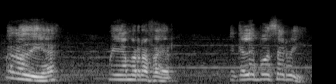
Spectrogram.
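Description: A man's voice: high voice, brisk, a bit bright, faint music behind. A man playing a polite, obliging barman in a radio drama. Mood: polite, eager.

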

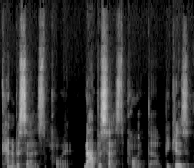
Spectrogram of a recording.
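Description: A man's voice: mid-range voice, huge pitch swings, brisk, creaky, a bit bright, slightly rough. A man co-hosting a casual podcast, rambling and hesitant, full of fillers and restarts as he reads aloud from his notes. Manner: muses aloud while reading from notes. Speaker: podcast co-host.

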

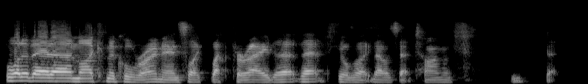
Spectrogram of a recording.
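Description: Man, medium pitch, casual chat, brief easygoing replies. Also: steady tone, normal speed, dull audio. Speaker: podcast co-host and quiz contestant.

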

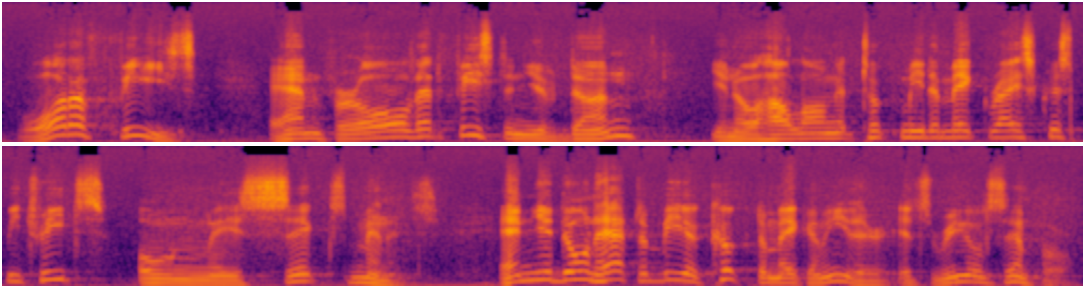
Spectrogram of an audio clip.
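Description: Animated folksy American cowboy pitchman. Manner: folksy, enthusiastic. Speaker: radio pitchman. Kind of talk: 1950s cowboy-style radio advertising.

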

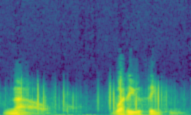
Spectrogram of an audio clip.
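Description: An actor in a 1940s radio comedy playing an absent-minded, probing doctor who repeats himself soothingly. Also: male voice, low voice, slow, slight background noise. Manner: hesitant, repetitive, professionally soothing. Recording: dull, lo-fi 1940s radio recording.

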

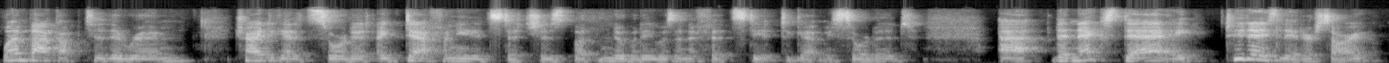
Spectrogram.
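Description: A woman with a deep voice hosting a podcast, chatting casually and telling rambling stories that keep interrupting themselves. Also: normal speed, a bit bright. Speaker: podcast host. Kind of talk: casual chat.

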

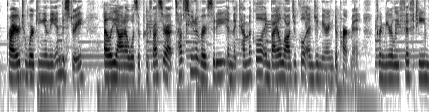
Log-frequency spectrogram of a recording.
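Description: Lower-pitched woman over guitar music. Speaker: podcast co-host. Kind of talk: scripted introduction.

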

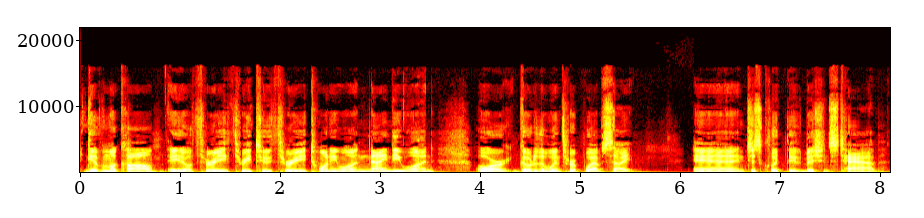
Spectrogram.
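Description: Hoarse man, college radio co-host, rambling folksy delivery, dry studio mic, mid-pitched voice. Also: moderate pace, fairly bright tone, dry recording. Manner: rambling, self-correcting, folksy advice. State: hoarse from a sinus infection. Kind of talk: casual radio promo talk.

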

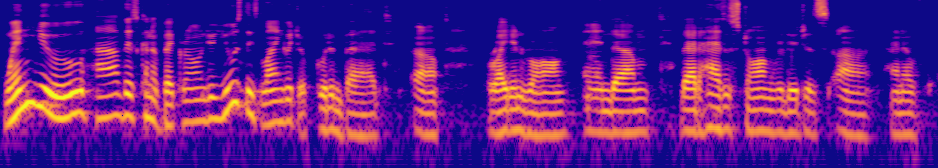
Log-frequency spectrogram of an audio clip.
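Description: A man's voice: on the low side, a little mellow. German-accented man, reflective and hesitant. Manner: reflective, pausing with many ums and uhs. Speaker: guest, psychology professor. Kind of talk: thoughtful interview answers.

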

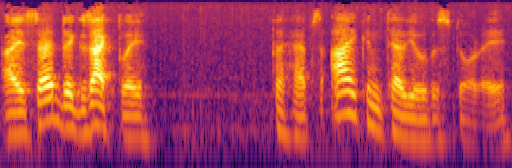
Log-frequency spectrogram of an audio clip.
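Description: Slow, suave, sinister mystery man. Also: on the low side, sing-song, breathy edge, exaggerated voice. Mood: quietly ominous. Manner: formal, deliberate, theatrical. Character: mysterious, suave, sinister masked man telling his tale. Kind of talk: 1940s radio acting. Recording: dull old 1940s radio recording.

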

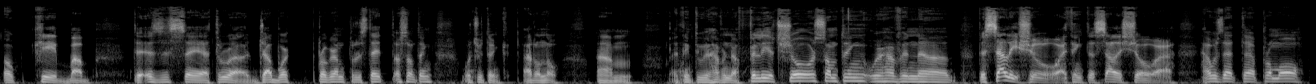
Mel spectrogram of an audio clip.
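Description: A man's voice: lowish voice, expressive, no echo. A man puts on a rambling mock-host who talks. He stumbles along with plenty of fillers, and the sound is dry and close. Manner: rambling, halting, many fillers. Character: mock Russian man hosting a comedy show. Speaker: comedy show host. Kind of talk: improvised comedy monologue.

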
